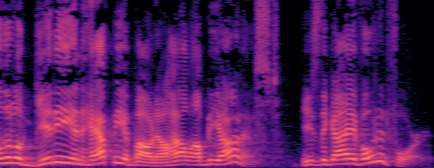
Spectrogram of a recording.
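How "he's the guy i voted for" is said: ordinary talk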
